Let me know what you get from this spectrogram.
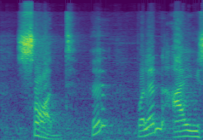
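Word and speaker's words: ص: এটার ক্ষেত্রে মুখটা একটু গোল করতে হবে, হ্যাঁ, যাতে সাউন্ডটা মোটা হয়, এবং সদের সাউন্ডটা জবর দিয়ে আমাদের অধ্বনি করতে হবে।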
